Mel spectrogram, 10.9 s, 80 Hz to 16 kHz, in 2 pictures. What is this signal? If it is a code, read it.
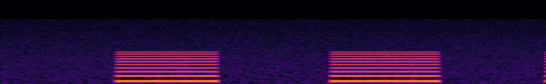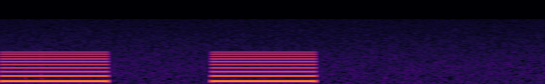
Ship horn signal, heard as a ship's horn, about 180 Hz. 4 short. At sea: a pilot vessel's identity signal in fog.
